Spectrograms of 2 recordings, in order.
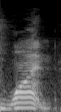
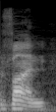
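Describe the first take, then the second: First: Said in the usual way. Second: "Vun" with a V opening in place of the W of "one"; accented "Vun", said as written for "one". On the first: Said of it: "the teacher would be like". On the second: Retold or imitated. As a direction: sound out "Vun" starting on a V. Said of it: "they would sound out".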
